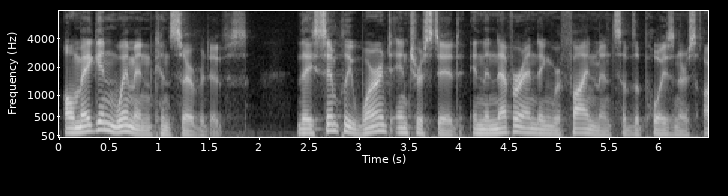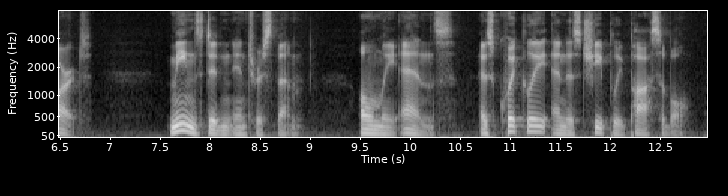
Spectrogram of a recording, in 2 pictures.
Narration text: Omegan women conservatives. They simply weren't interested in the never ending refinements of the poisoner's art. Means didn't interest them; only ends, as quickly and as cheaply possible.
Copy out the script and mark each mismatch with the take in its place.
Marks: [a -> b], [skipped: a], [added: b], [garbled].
Omegan women conservatives. They simply weren't interested in the never ending refinements of the poisoner's art. Means didn't interest them; only ends, as quickly and as cheaply possible.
